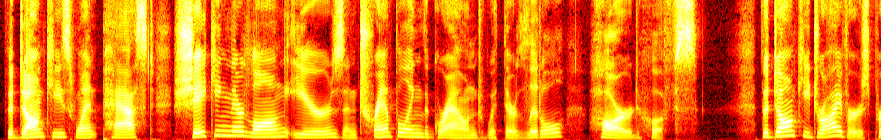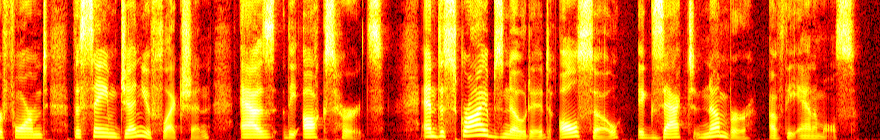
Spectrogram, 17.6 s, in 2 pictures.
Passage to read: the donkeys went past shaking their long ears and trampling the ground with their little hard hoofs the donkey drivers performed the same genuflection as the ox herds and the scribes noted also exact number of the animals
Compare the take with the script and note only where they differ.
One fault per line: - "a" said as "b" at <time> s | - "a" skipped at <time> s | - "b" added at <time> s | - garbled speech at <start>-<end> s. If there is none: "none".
none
